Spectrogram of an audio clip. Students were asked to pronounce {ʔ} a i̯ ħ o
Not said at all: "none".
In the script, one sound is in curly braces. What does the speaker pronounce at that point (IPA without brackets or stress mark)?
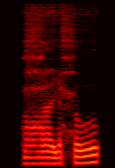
ʕ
